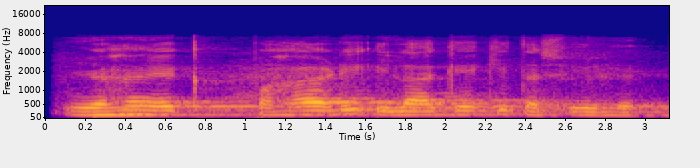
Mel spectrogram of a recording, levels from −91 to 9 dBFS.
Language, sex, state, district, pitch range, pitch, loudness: Hindi, male, Arunachal Pradesh, Lower Dibang Valley, 125-140 Hz, 135 Hz, -15 LUFS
